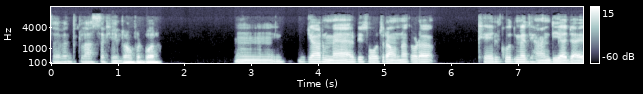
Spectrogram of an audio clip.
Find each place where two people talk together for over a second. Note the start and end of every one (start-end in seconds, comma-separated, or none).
none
